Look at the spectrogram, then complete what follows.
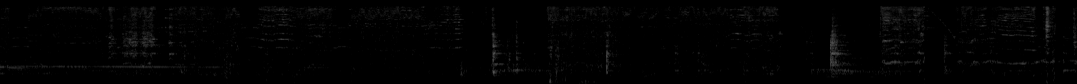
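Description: Angle grinder with a wire wheel scrubbing slag and spatter off steel welds, heard faintly as a steady scratchy hiss that cuts out briefly a few times.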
